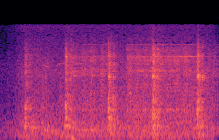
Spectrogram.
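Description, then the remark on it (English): A small fishing boat engine chugs steadily as the boat pulls away from a ship, its regular thumping beats repeating about twice a second over a constant hissing rumble, moderately loud, with no voices. “The captain of the ship watches with concern as the little boat chugs away.”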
